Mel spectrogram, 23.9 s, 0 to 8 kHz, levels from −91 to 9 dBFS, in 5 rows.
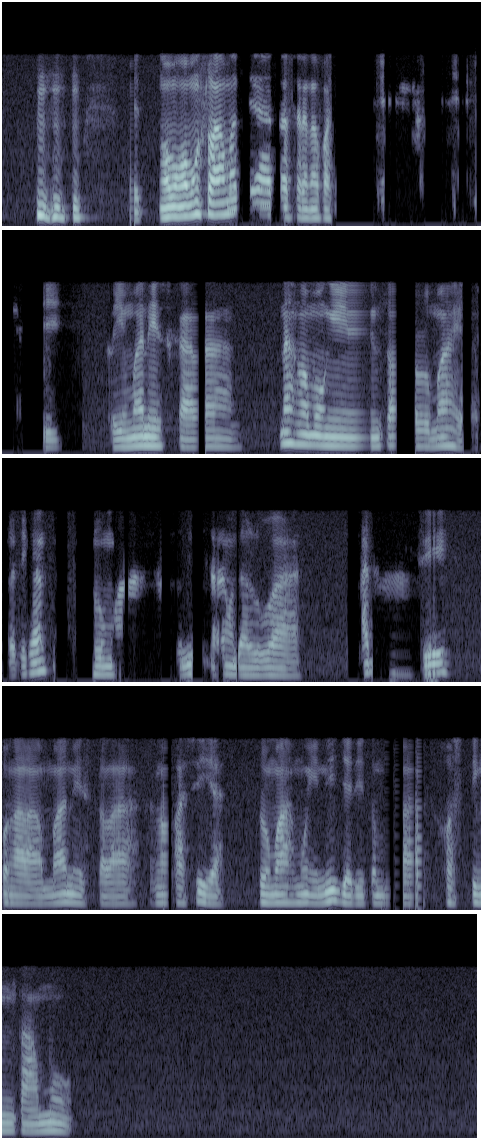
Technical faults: packet loss with pitch repetition; speech suppressed in double talk; other side's voice leaking through

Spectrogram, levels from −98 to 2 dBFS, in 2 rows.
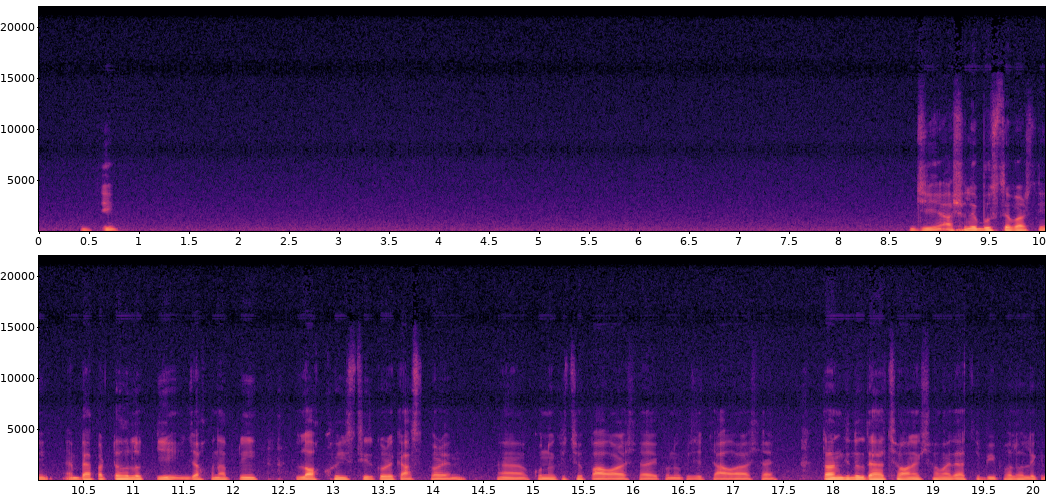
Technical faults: none

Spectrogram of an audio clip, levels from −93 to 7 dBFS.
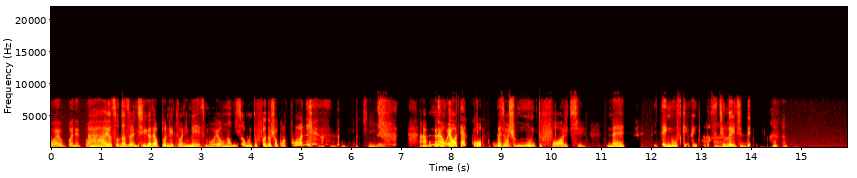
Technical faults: speech suppressed in double talk; echo leak; background gated by the echo canceller

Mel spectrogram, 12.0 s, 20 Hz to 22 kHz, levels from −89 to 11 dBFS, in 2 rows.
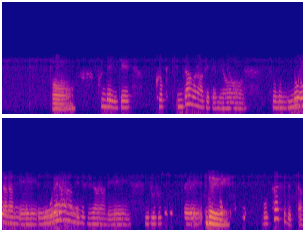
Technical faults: GSM full-rate codec; speech suppressed in double talk; lost GSM frames; echo leak

